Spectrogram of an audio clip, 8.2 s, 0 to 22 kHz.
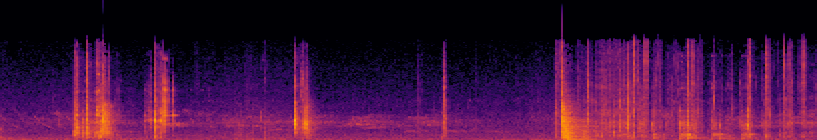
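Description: Steel hand tools clinking against engine metal as a socket and ratchet take out the 10 mm bolts holding the wiring-loom bracket to the alternator. There are single sharp clinks, a louder clatter a little past halfway, then a run of quick light clicks near the end.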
